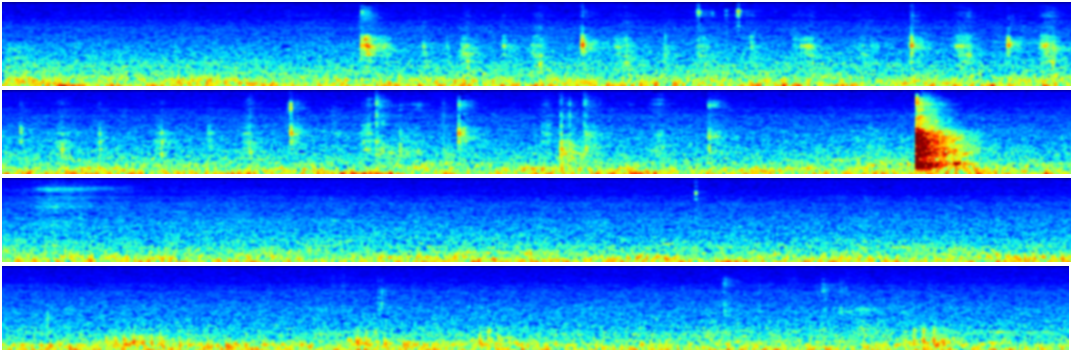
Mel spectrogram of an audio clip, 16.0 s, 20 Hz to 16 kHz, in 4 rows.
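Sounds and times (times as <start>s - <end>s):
cat claws ticking on tiles: 1.3s - 6.8s.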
